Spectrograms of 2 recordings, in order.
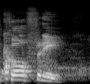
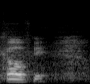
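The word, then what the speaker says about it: Coffey: right he keep saying he keeps saying cofy with an R it's like he only said it 15 times in the film me I know my name coffee like the drink just not spell the same that means you don't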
